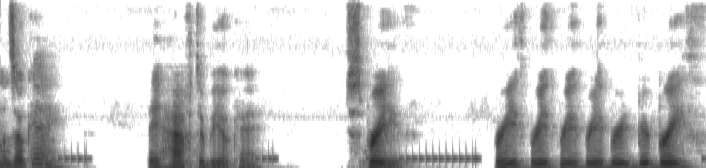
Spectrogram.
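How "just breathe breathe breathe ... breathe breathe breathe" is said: raised repeated urging; anxious self-soothing. Acted. Hero urging self to breathe after panic. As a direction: coax yourself to breathe.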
